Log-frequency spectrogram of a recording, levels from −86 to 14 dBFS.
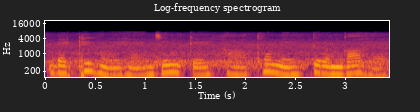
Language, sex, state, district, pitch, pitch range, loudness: Hindi, female, Punjab, Fazilka, 155 Hz, 145-170 Hz, -15 LUFS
